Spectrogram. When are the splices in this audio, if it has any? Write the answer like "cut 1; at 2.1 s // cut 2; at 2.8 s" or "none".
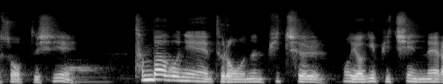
cut 1; at 3.3 s

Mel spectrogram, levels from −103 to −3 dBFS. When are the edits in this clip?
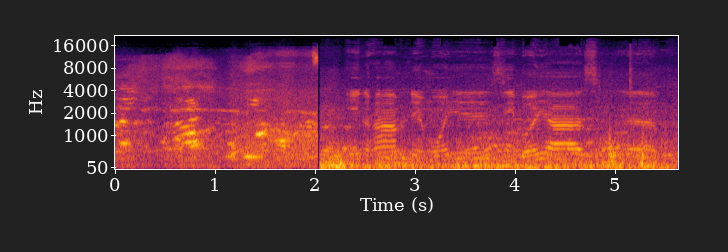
cut 1; at 2.0 s

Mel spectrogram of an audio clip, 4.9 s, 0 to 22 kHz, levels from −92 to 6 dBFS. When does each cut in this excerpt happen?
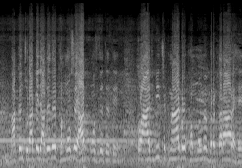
none

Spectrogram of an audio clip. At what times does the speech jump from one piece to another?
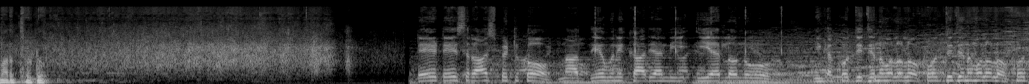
cut 1; at 4.1 s

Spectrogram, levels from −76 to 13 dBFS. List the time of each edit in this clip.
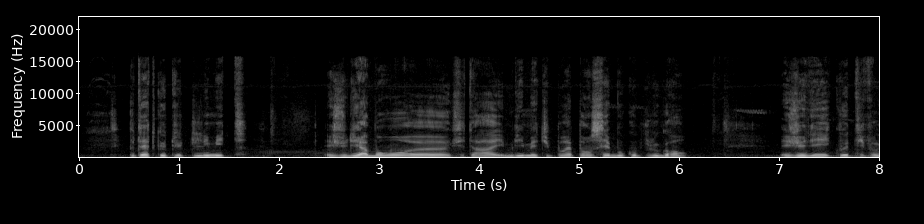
none

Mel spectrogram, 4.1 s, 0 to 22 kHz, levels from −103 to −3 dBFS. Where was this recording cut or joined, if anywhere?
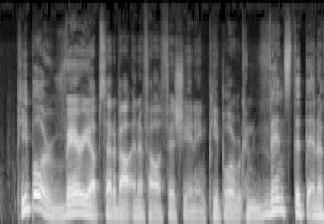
cut 1; at 3.0 s

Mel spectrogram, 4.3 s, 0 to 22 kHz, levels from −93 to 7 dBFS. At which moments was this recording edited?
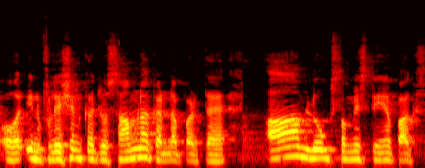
cut 1; at 2.3 s

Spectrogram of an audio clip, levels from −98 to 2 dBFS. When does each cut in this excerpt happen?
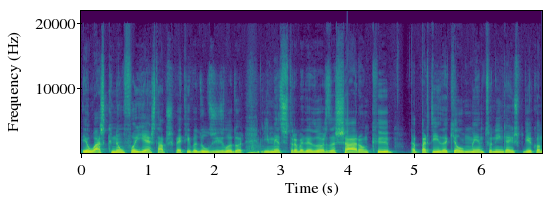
cut 1; at 2.6 s

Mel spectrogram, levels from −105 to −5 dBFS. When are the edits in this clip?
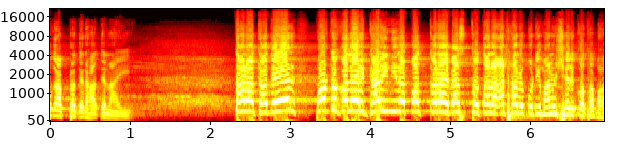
cut 1; at 2.2 s

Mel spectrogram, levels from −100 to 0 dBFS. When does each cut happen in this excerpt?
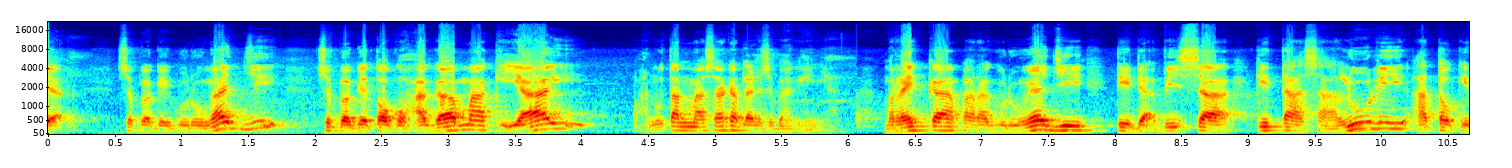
cut 1; at 6.2 s

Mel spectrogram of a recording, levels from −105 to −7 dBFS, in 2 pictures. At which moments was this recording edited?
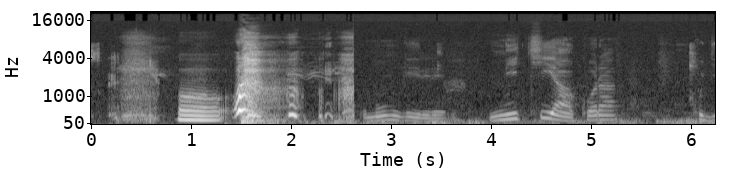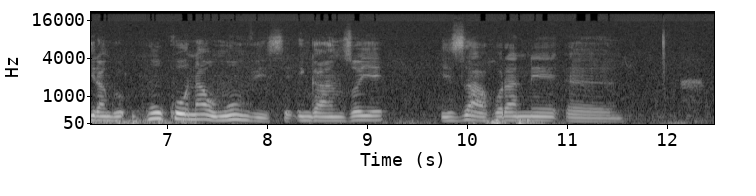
cut 1; at 2.6 s

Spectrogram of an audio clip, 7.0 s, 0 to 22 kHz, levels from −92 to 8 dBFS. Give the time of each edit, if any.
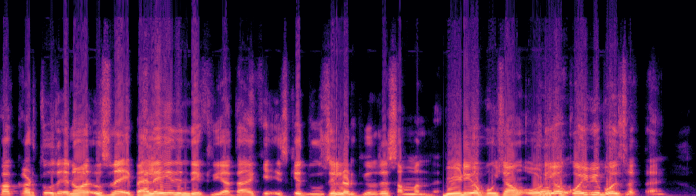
cut 1; at 4.3 s

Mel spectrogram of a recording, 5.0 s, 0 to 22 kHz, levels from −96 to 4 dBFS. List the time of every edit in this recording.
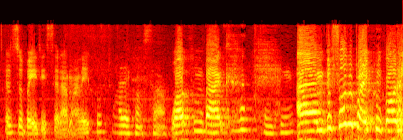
cut 1; at 3.5 s

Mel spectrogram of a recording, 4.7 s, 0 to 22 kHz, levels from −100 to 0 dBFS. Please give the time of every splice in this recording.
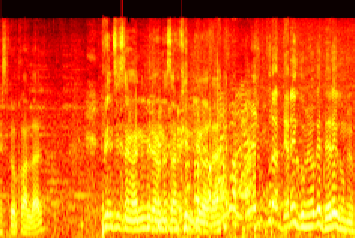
cut 1; at 3.4 s

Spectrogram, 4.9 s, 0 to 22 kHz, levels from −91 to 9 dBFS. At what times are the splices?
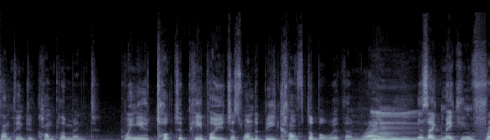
cut 1; at 1.2 s

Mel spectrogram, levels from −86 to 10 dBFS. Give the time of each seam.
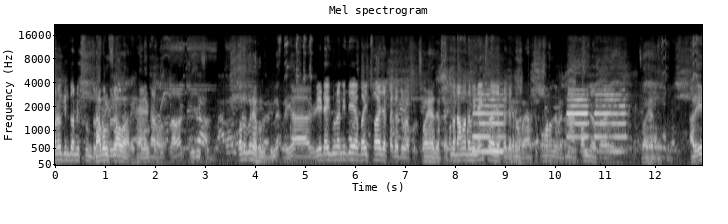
none

